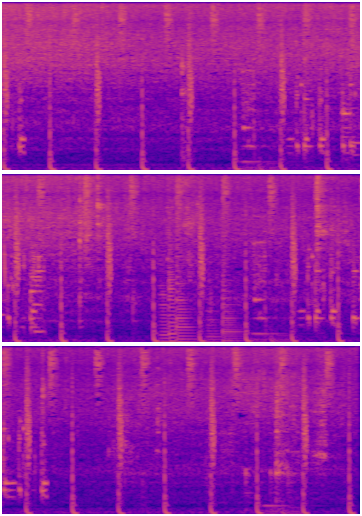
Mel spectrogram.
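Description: Chicken curry sizzling in oil in a wok while a steel ladle stirs it, under background music with a steady beat of about two a second.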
